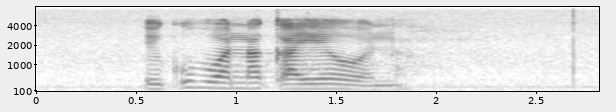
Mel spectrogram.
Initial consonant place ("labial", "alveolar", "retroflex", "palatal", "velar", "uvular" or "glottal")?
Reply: glottal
